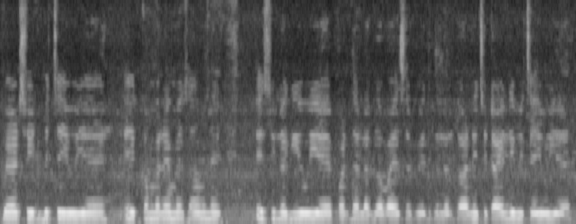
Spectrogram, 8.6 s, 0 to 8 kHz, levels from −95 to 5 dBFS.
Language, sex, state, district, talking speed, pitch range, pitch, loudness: Hindi, female, Rajasthan, Jaisalmer, 175 wpm, 220-230 Hz, 225 Hz, -14 LUFS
